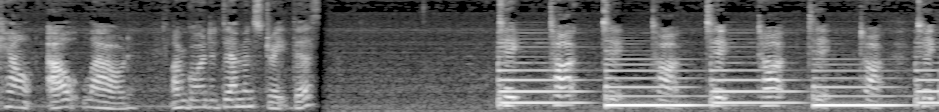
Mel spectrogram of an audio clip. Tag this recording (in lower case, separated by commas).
speech, piano, music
